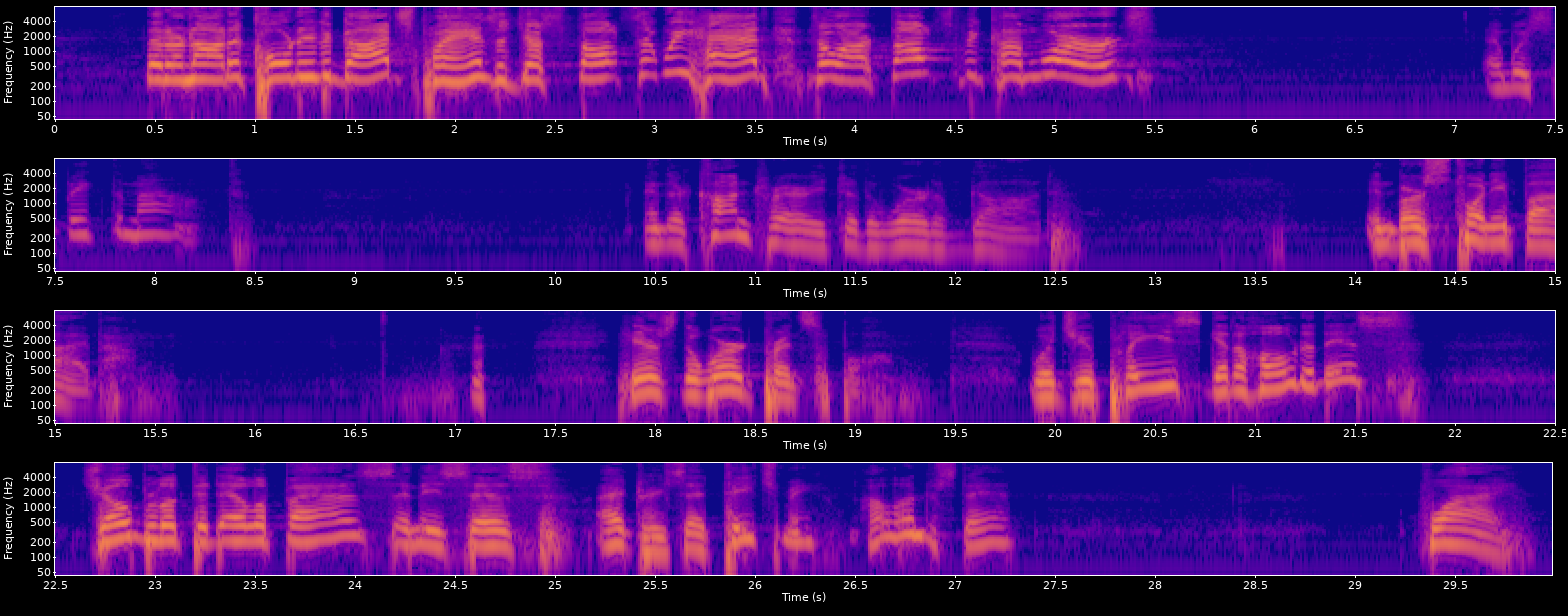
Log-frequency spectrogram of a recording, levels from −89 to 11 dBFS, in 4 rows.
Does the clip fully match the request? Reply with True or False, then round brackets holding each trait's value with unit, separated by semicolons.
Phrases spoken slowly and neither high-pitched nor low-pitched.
True (120 wpm; 170 Hz)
